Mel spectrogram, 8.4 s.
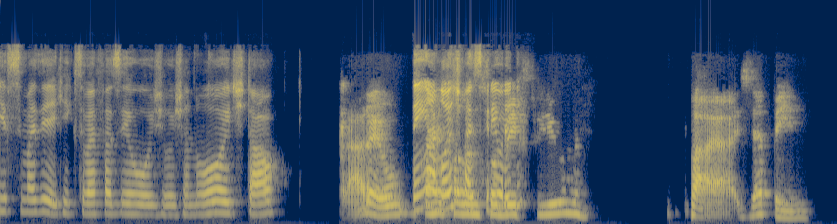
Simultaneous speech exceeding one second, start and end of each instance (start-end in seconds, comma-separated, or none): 4.1-5.3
